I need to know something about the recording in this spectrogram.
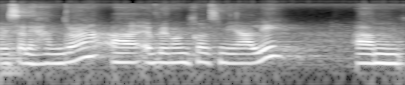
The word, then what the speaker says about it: Alejandra: said it right yeah how do you say it alejandra a little bit more soft wow fabulous all right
